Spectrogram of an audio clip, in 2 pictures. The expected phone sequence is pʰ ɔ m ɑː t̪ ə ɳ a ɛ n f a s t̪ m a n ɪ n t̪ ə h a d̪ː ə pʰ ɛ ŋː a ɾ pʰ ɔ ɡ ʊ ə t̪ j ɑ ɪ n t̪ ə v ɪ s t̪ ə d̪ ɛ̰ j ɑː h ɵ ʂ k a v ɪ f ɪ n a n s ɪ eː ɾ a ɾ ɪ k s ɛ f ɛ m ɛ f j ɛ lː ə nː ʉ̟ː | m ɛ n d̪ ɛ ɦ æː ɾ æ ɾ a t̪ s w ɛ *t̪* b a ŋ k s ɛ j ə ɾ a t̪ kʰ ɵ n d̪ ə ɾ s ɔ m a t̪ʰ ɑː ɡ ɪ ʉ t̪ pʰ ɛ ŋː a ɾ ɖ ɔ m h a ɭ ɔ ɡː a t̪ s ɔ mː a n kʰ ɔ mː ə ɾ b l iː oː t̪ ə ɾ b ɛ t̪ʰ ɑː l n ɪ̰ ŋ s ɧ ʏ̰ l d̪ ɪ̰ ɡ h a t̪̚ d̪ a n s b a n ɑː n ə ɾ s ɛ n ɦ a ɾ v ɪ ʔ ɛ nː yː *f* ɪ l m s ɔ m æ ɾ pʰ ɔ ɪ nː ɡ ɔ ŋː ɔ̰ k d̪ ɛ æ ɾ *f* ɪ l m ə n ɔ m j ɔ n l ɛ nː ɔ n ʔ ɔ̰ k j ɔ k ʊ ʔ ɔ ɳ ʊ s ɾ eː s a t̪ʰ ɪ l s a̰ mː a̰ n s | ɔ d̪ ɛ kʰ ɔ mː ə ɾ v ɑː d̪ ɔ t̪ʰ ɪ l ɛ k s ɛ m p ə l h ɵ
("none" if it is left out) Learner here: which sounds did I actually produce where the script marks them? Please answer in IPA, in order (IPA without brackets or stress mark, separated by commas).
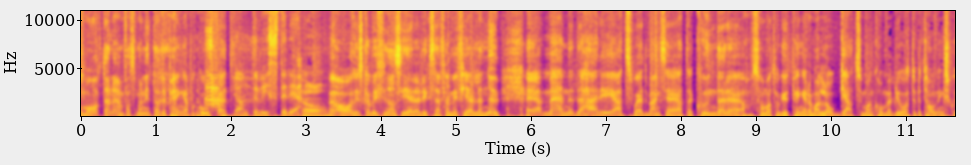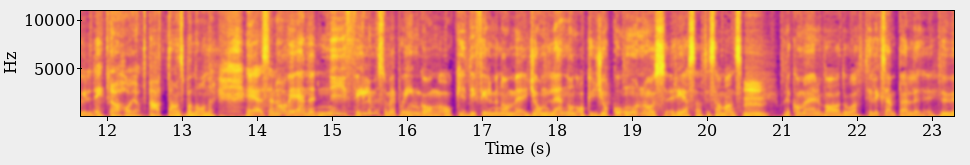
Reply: d̪, f, f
